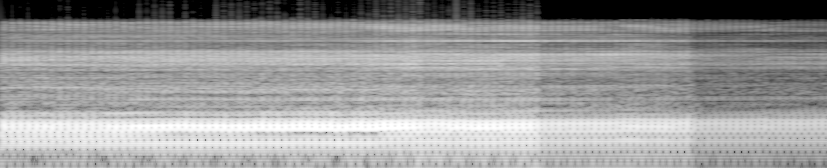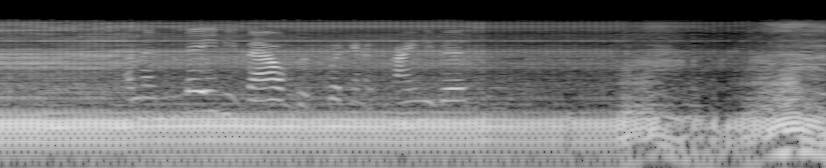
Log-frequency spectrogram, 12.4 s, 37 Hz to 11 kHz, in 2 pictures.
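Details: GY6 scooter engine at idle, recorded with a helmet-mounted camera: a fairly steady light tick, about three or four per second, over the hum; source not pinned down, cause unconfirmed.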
